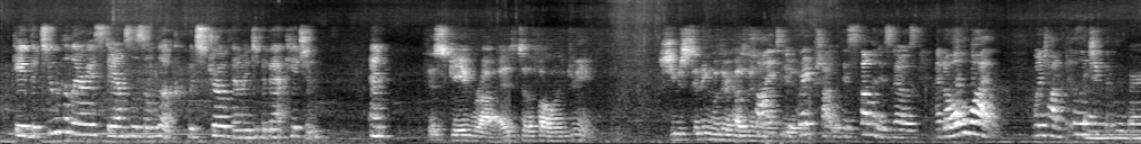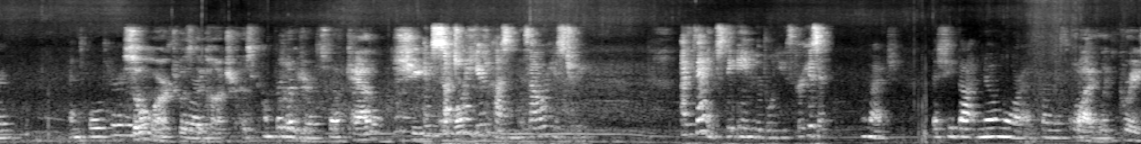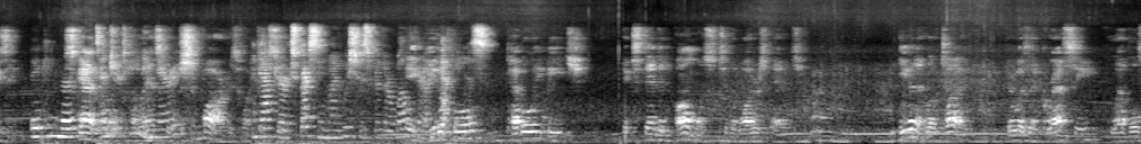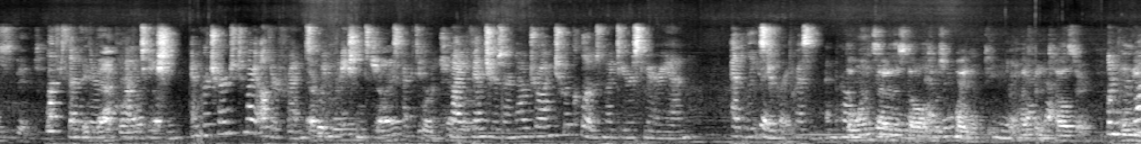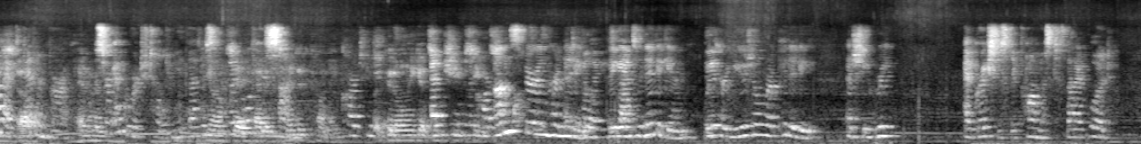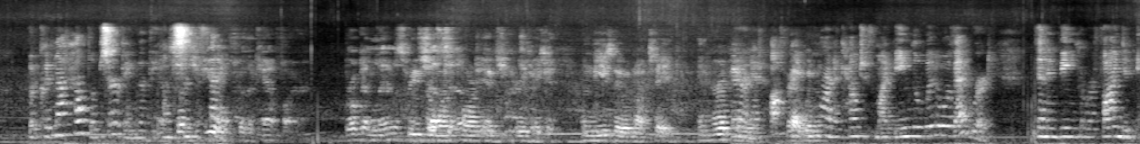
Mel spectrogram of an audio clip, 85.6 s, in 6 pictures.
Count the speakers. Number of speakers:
6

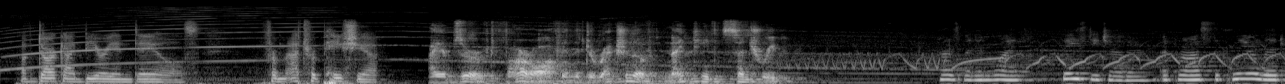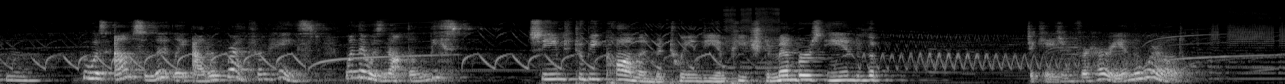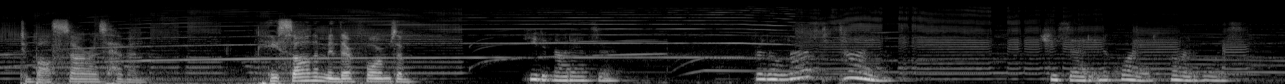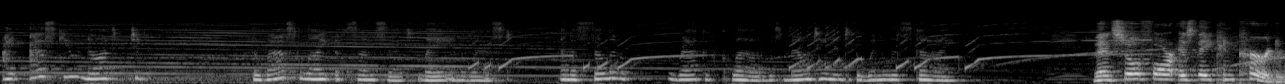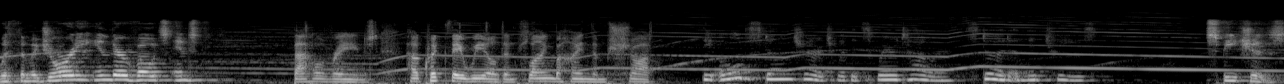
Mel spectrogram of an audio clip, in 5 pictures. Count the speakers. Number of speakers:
5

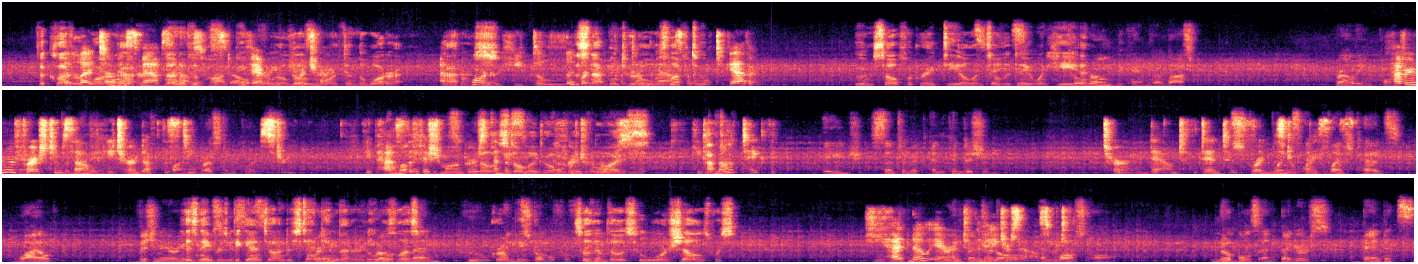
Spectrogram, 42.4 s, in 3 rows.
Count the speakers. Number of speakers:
3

